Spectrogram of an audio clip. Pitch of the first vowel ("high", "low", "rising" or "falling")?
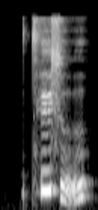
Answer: high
